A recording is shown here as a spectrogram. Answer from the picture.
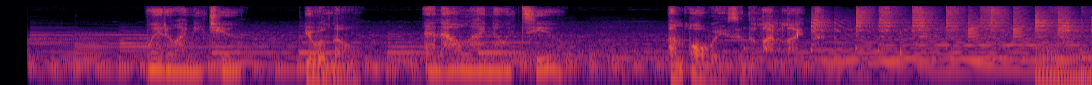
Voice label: tv ad; Hyundai i20

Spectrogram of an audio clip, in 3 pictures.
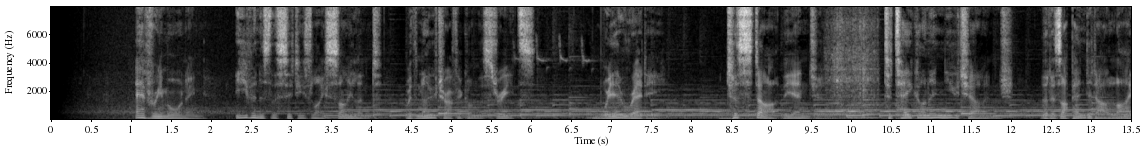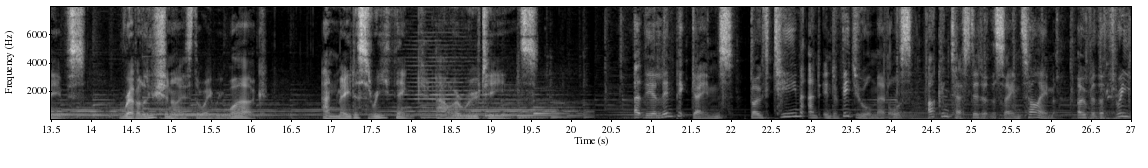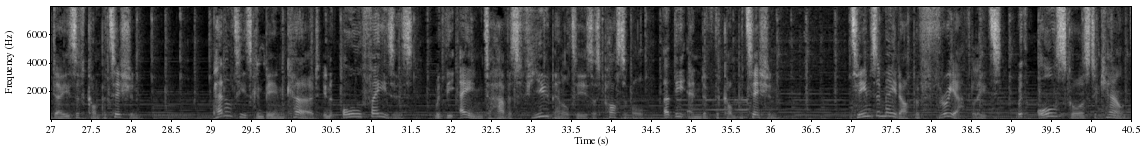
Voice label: Corporate Explainer

